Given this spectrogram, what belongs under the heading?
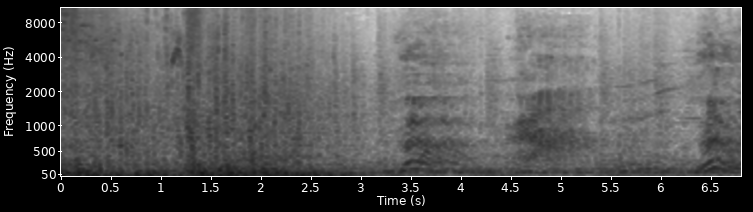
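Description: Confringo blast spell exploding in the video game Hogwarts Legacy: a loud, booming roar that fills the opening seconds, then eases into rumbling battle effects with short voiced bursts.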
